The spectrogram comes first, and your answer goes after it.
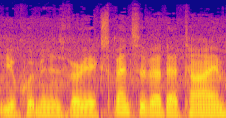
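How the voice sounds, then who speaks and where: A man speaks with a Boston accent. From US Northeast, Boston. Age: 50s. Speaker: amateur hockey goaltender and vlogger. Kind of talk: casual vlog talk. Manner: conversational with frequent fillers.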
